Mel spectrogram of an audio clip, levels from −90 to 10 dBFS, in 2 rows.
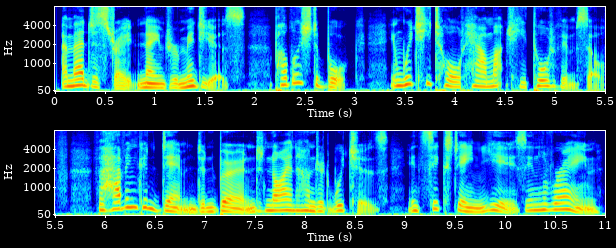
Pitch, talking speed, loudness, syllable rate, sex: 180 Hz, 165 wpm, -20 LUFS, 4.8 syllables/s, female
